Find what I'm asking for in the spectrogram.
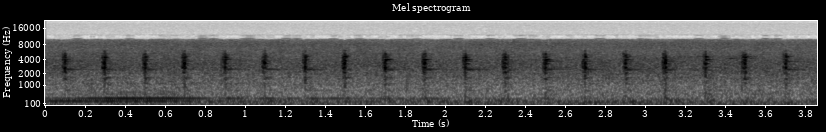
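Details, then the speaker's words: Hamilton mechanical watch (1949 training film), balanced mechanism of springs, gears, pinions and bearings: crisp, even ticks about five a second, nothing irregular between them; normal watch ticking. "Inside, we find a beautifully poised and balanced mechanism of springs and gears, pinions and bearings."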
